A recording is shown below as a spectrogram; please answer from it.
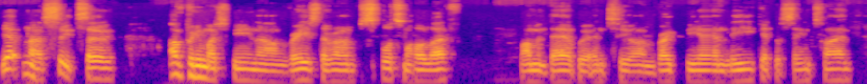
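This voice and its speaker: A man's voice: on the low side, normal speed, mellow, poor audio. A young man from New Zealand with a New Zealand accent, telling his story as an interview guest in an easygoing, plain way.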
